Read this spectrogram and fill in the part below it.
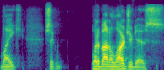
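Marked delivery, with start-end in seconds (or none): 1.4-2.5 put-on cold, chilling, icy delivery. Retelling a character's question to another speaker: imitating a cold, chilling delivery. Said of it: "all the warmth of a serial killer".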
